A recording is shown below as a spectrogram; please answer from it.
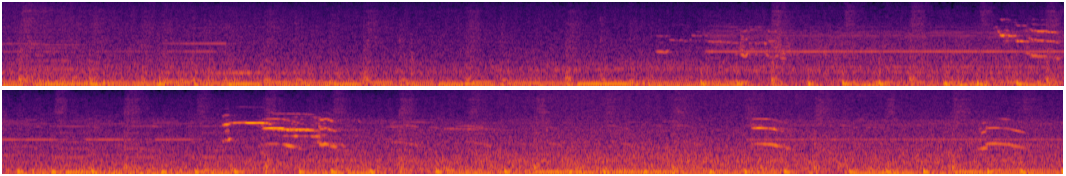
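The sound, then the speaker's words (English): Seagulls call by the sea near land, a few short high cries scattered through the second half, faint above a steady, pulsing low rumble that runs throughout. “Seagulls? I have to be close to land.”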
